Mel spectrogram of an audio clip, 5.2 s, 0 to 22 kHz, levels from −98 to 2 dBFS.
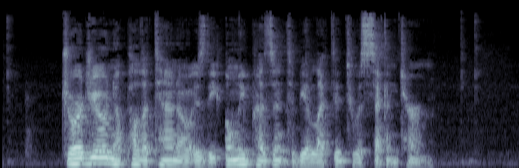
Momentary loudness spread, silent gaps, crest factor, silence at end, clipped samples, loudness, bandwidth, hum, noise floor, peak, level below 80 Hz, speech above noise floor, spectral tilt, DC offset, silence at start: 12 LU; none; 20 dB; 0.9 s; under 0.1%; -25 LUFS; 16 kHz; none; -64 dBFS; -6 dBFS; -56 dBFS; 40 dB; -6 dB/octave; under 0.1%; 0.6 s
